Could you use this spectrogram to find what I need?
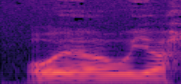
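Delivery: put-on high amused old man's "oh my"; creaky wise old man. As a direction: chuckle it off like an unbothered elder. Priest unfazed by knife.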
